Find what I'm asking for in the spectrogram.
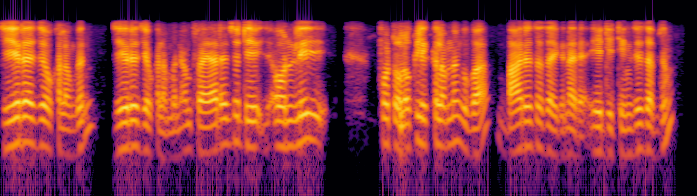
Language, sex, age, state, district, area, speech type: Bodo, male, 18-30, Assam, Baksa, urban, conversation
